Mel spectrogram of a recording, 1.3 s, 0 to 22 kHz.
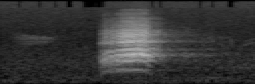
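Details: Young common raven (Corvus corax), hatched April 1st 2022 and fledged May 15th 2022, waits impatiently for parents to feed it, giving a single harsh, raspy begging caw about a third of a second long; otherwise quiet.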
